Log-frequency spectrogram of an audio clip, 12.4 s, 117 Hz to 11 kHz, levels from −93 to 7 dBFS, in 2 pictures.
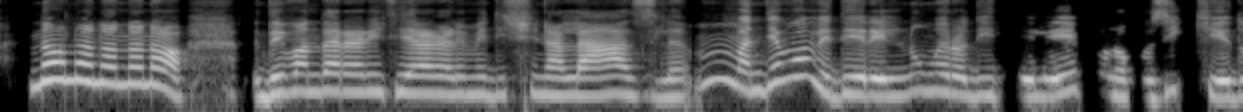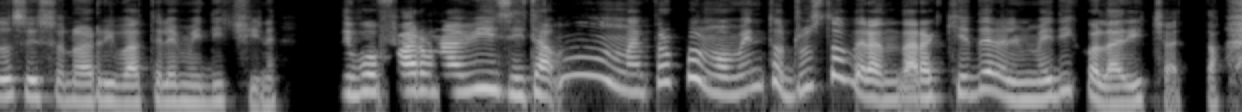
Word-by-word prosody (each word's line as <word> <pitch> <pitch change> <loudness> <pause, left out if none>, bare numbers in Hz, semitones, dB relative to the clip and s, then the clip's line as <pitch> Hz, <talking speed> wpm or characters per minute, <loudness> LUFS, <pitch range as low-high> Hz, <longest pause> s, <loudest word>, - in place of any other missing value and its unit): no, 410 +5 +7 0.2
no, 380 -1 +4
no, 365 0 +2
no. 355 -2 +5 0.3
Devo 245 +6 0
andare 280 0 +3
a - - +2
ritirare 260 -2 0
la 245 - -4
medicina 240 0 -4
alla 235 +1 +4
ASL? 225 -3 -3
"Mhmm, 415 +2 -3
andiamo 345 +10 +1
a - - +2
vedere 245 -2 +2
il 225 +1 +3
numero 270 -1 -3
di 230 0 -6
telefono, 225 +1 -1
così 230 +8 -7
chiedo 220 0 +1
se 225 - 0
sono 200 -4 -7
arrivate 185 -1 -2
le 180 - -3
medicine". 175 -3 -8 0.3
Devo 255 +2 0
fare 275 +1 +4
una 270 0 +1
visita? 285 -6 +1
"Mhmm, 475 - -4
è - - -11
proprio 400 - -1
il - - -3
momento 255 +7 -2
giusto 330 - -2
per 220 - +2
andare 200 +1 +3
a - - -2
chiedere 255 +4 -2
al 205 - -2
medico 220 +5 -3
la 165 -5 +2
ricetta". 195 +5 -7
250 Hz, 215 wpm, -23 LUFS, 220-280 Hz, 0.3 s, no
